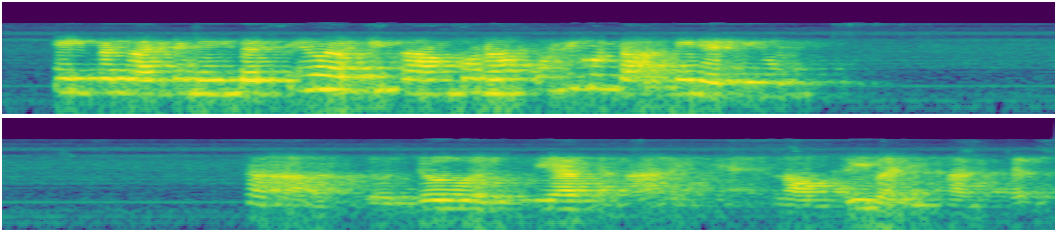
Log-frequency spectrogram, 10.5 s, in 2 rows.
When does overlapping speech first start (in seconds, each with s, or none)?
none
